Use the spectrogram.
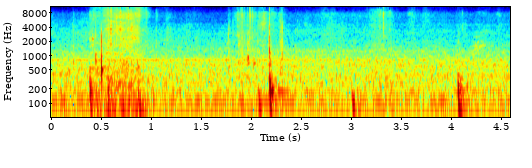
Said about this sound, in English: Let me get a sip of soda water.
